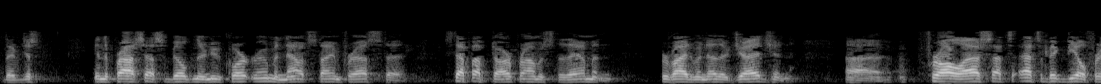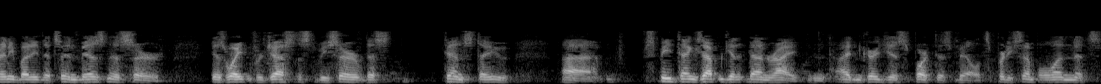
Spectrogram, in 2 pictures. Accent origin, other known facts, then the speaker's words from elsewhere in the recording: Wyoming, United States; I'd like to point out, to start with, I'm from Crook County, not a county of crooks.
